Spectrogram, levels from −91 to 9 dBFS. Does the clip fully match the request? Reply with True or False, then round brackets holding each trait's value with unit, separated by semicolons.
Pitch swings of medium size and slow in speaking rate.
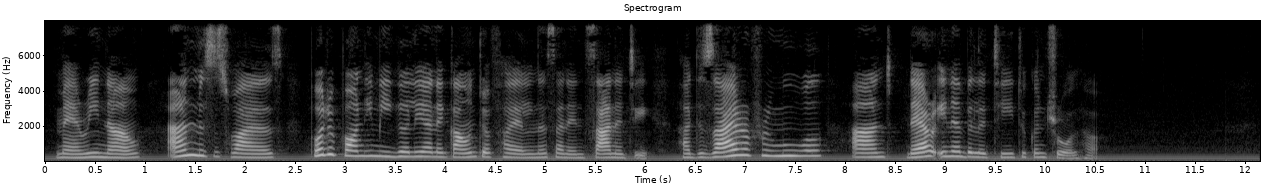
True (4.3 semitones; 130 wpm)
